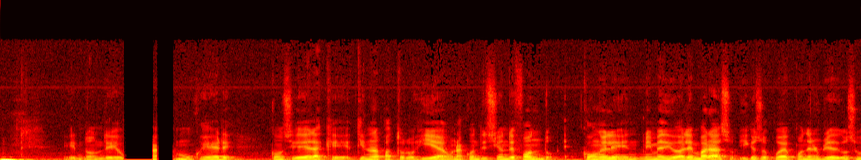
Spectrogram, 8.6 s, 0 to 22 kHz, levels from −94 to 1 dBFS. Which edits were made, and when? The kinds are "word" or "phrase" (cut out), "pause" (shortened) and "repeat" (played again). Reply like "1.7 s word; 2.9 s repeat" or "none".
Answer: none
